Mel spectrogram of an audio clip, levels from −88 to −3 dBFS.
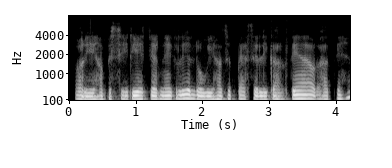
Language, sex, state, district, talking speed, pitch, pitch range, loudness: Hindi, male, Bihar, Sitamarhi, 225 wpm, 120 Hz, 115-130 Hz, -18 LUFS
